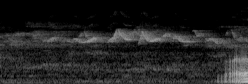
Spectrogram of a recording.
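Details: Captive ultramarine grosbeak in a song-training session, giving a continuous, rich warbling phrase of the 'fala grossa' type; a man's voice cuts in at the end.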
